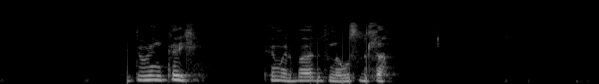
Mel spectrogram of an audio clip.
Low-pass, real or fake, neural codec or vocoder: 7.2 kHz; real; none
